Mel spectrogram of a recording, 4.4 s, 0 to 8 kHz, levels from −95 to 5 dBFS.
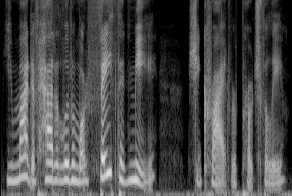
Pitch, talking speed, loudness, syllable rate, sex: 245 Hz, 180 wpm, -20 LUFS, 4.6 syllables/s, female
